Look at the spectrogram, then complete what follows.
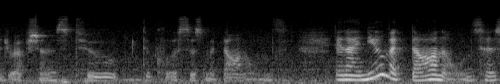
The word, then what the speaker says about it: McDonald's: you know in Korean McDonald McDonald it's three syllables in English but in cran it would be McDonald four syllables so I wanted to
